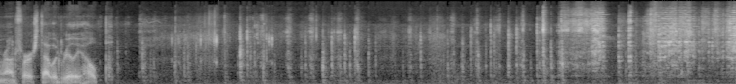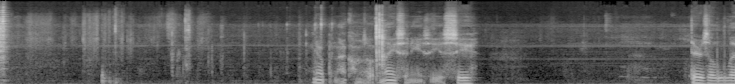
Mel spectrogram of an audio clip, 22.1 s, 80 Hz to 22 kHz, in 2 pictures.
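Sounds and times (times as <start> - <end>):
metal rod scraping on wood: 2.2 - 11.3.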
